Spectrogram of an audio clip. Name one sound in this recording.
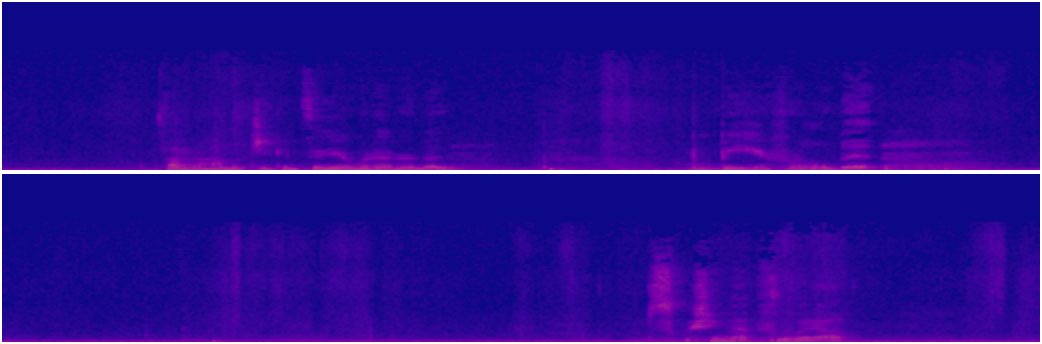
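A woman speaks calmly nearby, in short bursts.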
